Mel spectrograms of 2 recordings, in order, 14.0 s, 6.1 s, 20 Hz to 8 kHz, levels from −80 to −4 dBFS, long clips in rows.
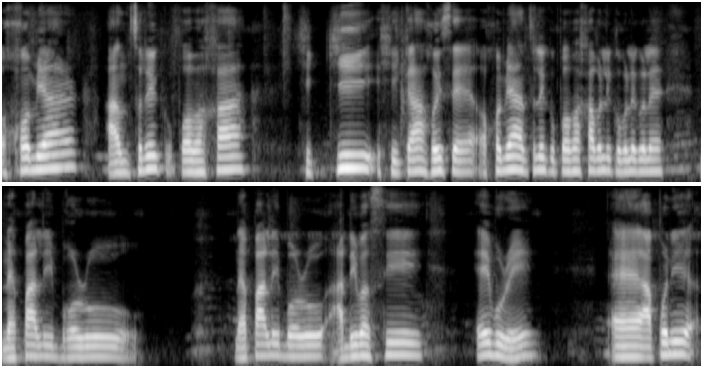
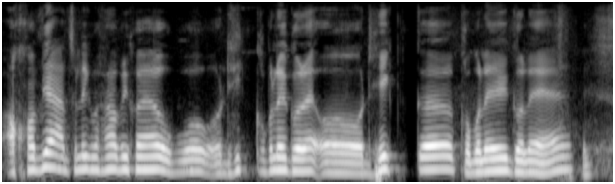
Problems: none marked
